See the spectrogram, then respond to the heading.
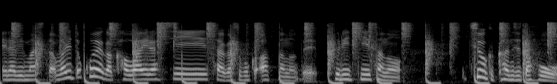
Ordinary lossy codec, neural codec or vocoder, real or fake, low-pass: none; none; real; 7.2 kHz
